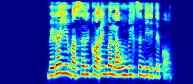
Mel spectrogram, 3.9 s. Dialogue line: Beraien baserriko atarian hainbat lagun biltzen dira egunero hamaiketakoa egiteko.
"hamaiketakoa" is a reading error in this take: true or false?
true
